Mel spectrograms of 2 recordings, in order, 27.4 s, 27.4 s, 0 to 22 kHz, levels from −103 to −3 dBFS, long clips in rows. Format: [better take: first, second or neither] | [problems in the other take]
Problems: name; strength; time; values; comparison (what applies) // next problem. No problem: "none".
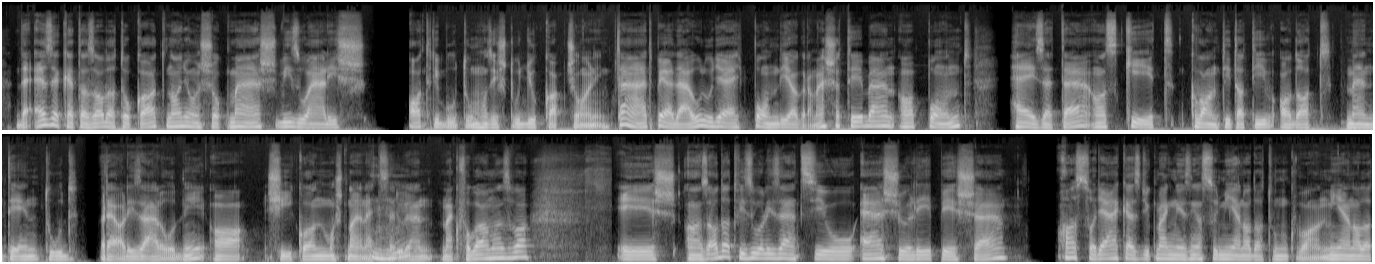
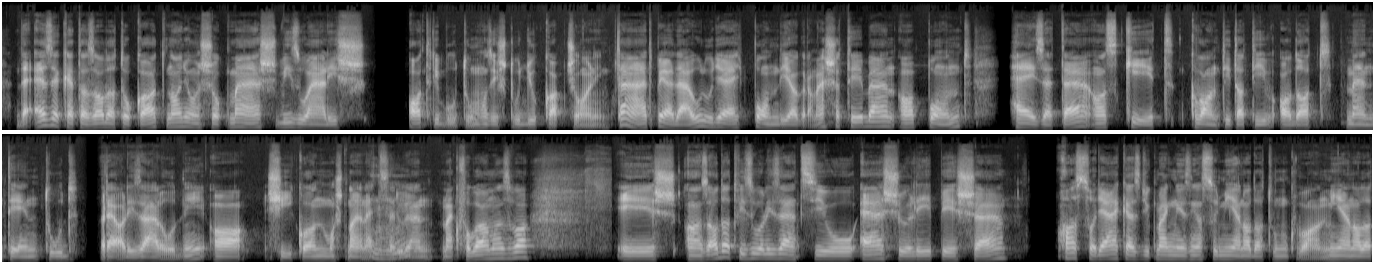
first | thin; very; fading below 550 Hz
